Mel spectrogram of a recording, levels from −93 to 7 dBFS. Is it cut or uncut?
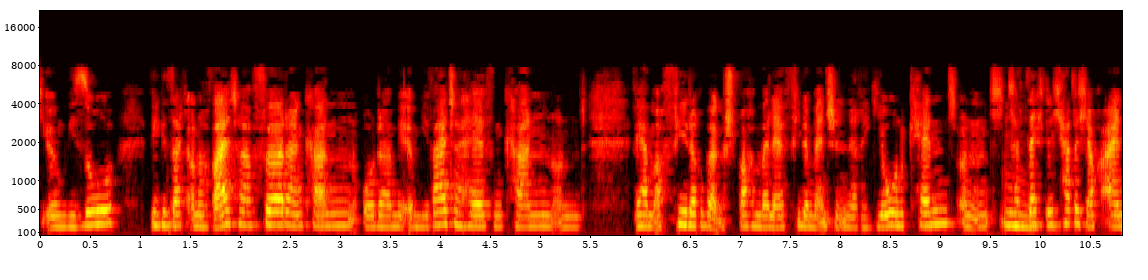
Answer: uncut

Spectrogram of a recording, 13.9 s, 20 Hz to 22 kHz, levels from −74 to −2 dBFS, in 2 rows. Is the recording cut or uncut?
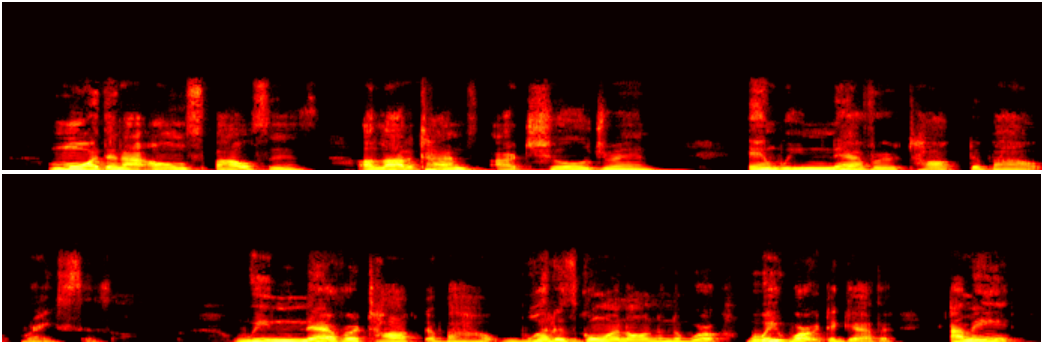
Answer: uncut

